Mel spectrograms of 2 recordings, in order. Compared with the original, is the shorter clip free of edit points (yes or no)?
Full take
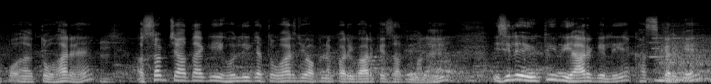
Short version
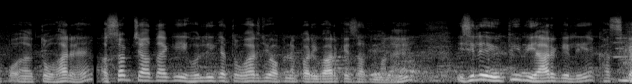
no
